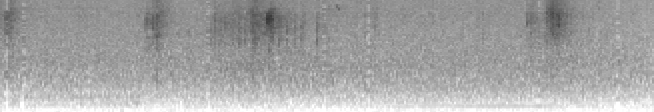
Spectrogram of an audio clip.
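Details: A Fox Sparrow double-scratches in dry leaves to uncover food beneath: three loud, crackly rustling bursts about two seconds apart, with only faint vocal traces over a quiet background.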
